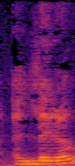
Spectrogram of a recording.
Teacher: In little, the t sound is formed by briefly tapping the tip of tongue against alveolar ridge.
